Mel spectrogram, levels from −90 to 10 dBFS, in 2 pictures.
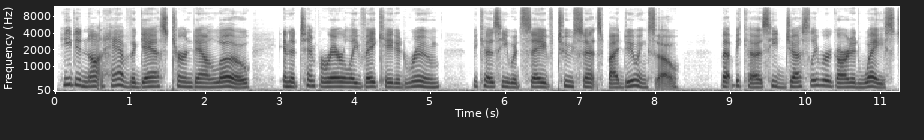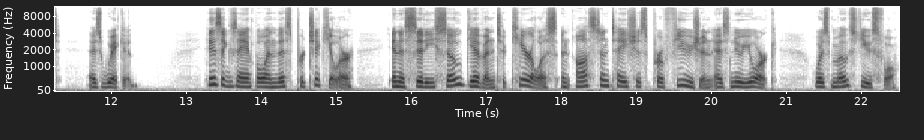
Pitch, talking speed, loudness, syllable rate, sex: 185 Hz, 140 wpm, -17 LUFS, 4.5 syllables/s, female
